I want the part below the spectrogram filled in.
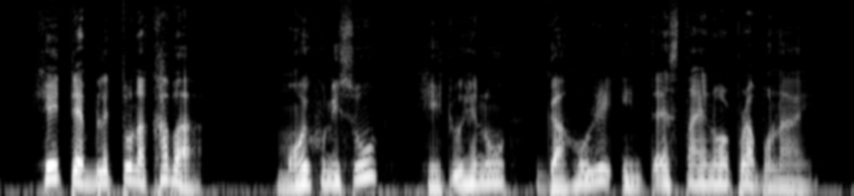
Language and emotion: Assamese, disgusted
